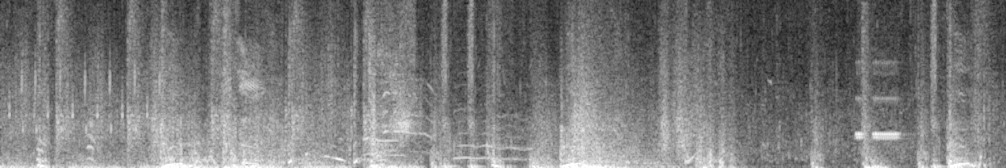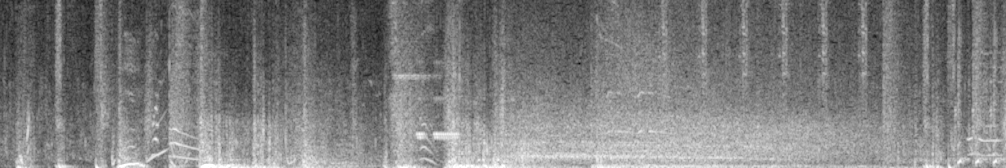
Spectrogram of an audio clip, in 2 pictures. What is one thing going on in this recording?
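Game fighters hit each other with sharp thuds and whooshes.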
